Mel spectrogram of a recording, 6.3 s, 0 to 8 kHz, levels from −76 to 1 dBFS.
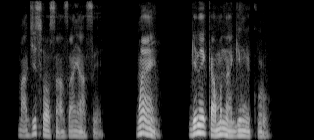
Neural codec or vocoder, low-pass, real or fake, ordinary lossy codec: none; none; real; none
